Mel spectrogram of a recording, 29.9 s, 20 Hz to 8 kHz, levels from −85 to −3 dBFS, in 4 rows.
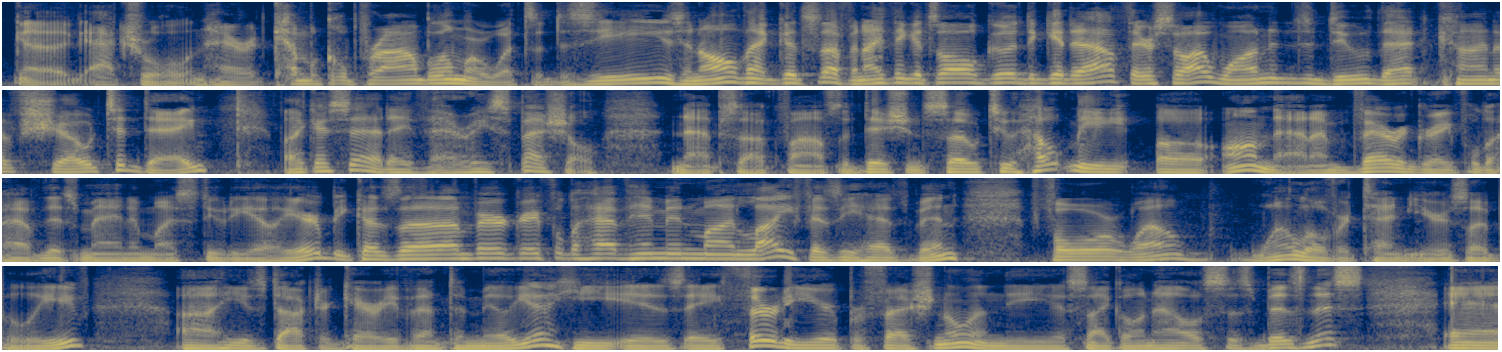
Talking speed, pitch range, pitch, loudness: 205 wpm, 90-135 Hz, 105 Hz, -25 LUFS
